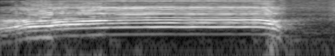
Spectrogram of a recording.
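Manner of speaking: long high shout of dismay; real cry as he dies; sudden loud ah of frustration; loud frustrated yell. Real, not acted. Sudden death in game.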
